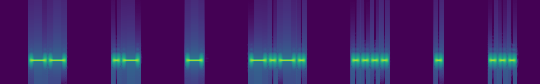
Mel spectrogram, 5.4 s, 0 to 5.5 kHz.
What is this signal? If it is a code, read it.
Morse code, heard as a keyed tone, about 25 wpm, spaced as for 13 wpm, 600 Hz. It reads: MATCHES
